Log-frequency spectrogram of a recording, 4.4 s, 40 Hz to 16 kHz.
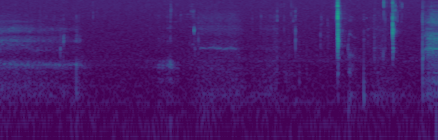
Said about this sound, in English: It is uh, a little bit uh, hot because it's 126 proof. Let's take a sip.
